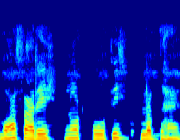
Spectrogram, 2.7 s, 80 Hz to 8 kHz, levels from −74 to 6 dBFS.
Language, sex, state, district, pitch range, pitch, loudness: Hindi, female, Chhattisgarh, Balrampur, 210-235 Hz, 220 Hz, -18 LUFS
